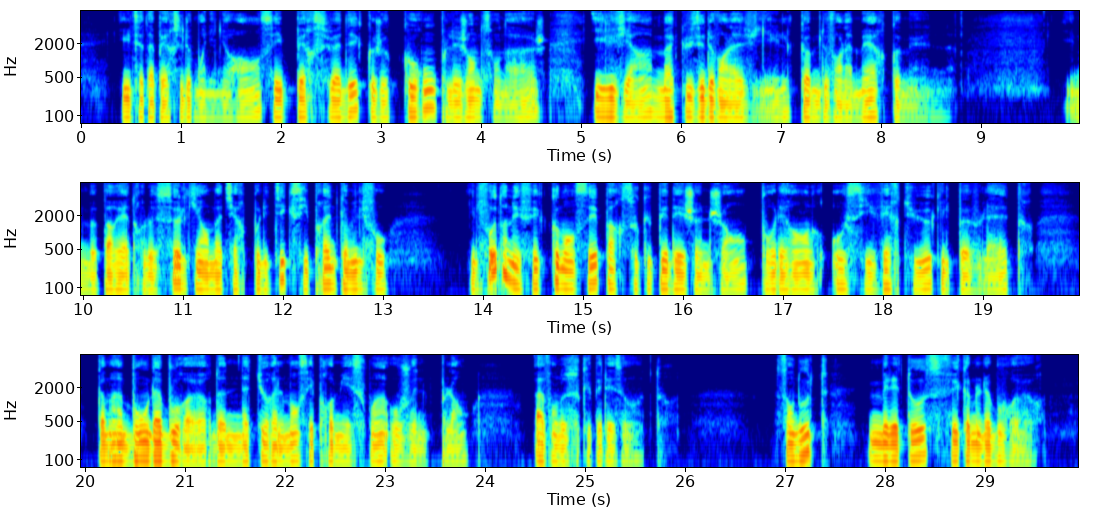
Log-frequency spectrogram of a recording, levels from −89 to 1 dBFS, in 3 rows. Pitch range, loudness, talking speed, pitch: 90-105 Hz, -29 LUFS, 170 wpm, 95 Hz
